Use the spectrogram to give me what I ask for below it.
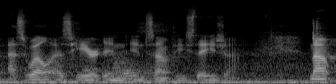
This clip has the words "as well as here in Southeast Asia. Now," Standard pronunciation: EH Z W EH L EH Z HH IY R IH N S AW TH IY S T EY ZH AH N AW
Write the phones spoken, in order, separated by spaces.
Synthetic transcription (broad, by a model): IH Z W EH L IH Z HH IY R IH N S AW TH IY S T EY ZH AH N AW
